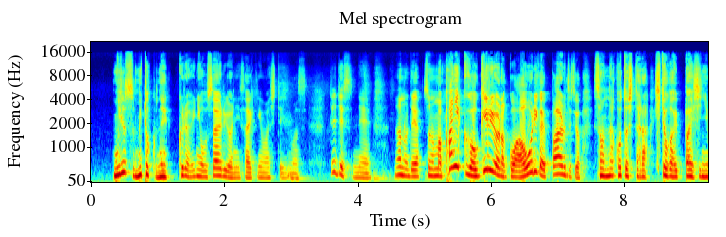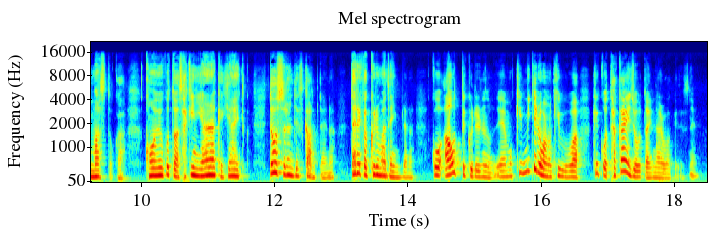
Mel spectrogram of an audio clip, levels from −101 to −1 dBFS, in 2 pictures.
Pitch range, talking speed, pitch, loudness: 160-220 Hz, 445 characters per minute, 185 Hz, -16 LUFS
